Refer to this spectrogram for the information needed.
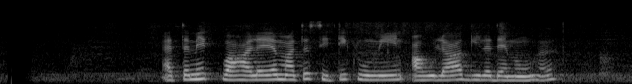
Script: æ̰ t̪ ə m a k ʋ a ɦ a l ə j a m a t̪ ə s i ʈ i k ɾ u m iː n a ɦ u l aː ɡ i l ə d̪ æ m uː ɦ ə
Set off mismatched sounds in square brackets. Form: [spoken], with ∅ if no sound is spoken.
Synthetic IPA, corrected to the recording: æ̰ t̪ ə m [e] k ʋ a ɦ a l ə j [ə] m a t̪ ə s i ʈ i k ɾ u m iː n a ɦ u l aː ɡ i l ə d̪ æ m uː ɦ ə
